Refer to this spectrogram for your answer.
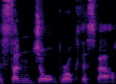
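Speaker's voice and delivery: ordinary delivery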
